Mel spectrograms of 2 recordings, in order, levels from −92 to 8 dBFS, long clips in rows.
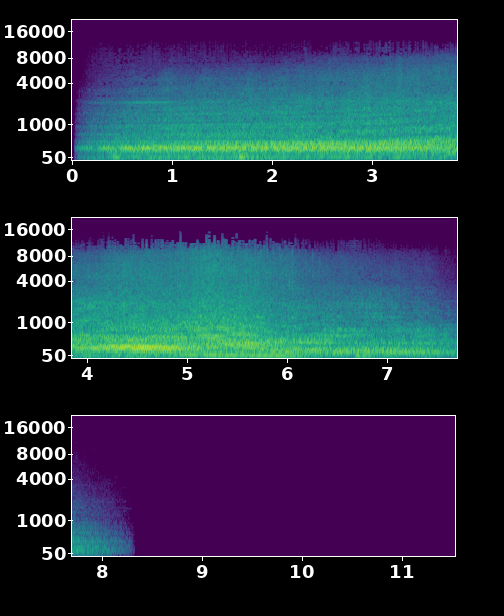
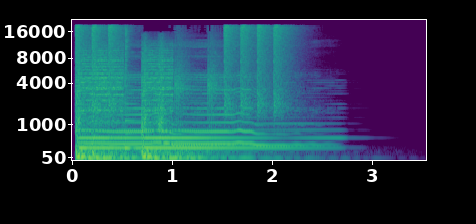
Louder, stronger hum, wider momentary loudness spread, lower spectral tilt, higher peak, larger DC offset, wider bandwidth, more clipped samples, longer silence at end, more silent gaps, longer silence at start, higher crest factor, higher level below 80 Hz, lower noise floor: about the same, -15 LUFS vs -17 LUFS; neither; second, 12 LU vs 15 LU; first, -6.5 dB/octave vs -3.5 dB/octave; about the same, -2 dBFS vs -2 dBFS; neither; second, 12 kHz vs 19.5 kHz; neither; first, 3.6 s vs 0.85 s; neither; about the same, 0.05 s vs 0.05 s; about the same, 16 dB vs 18 dB; about the same, -30 dBFS vs -26 dBFS; second, -51 dBFS vs -72 dBFS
